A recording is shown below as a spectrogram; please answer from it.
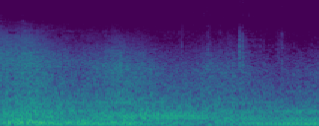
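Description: Heavy gunfire and explosive booms from a squad breach firefight in the video game XCOM Chimera Squad, loud and continuous as a dense rumbling barrage with no distinct separate shots.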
